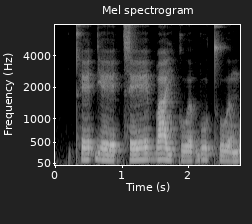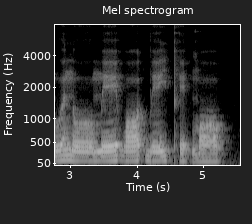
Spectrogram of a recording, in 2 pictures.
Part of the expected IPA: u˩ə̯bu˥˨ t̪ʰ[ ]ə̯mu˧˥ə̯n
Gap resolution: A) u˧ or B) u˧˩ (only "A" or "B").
B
